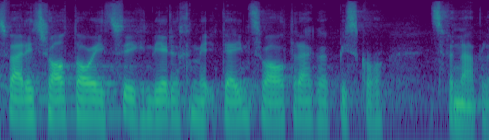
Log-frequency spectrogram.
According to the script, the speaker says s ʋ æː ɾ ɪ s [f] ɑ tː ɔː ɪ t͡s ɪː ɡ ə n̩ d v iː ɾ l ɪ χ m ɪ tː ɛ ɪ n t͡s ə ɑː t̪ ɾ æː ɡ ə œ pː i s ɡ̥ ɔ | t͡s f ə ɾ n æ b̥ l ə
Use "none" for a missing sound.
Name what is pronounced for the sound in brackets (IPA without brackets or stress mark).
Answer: ʃ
